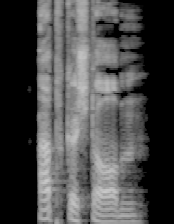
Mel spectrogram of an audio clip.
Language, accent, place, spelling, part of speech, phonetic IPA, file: German, Germany, Berlin, abgestorben, adjective / verb, [ˈapɡəˌʃtɔʁbn̩], De-abgestorben.ogg
- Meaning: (verb) past participle of absterben; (adjective) 1. dead, necrotic 2. mortified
